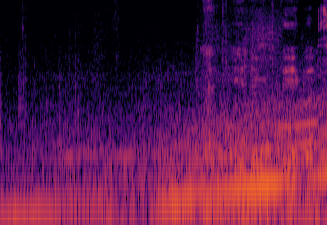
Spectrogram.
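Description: A Porsche Panamera pulls away hard, its engine note climbing steadily in pitch as it accelerates, loud and close from inside the car, with no one talking.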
